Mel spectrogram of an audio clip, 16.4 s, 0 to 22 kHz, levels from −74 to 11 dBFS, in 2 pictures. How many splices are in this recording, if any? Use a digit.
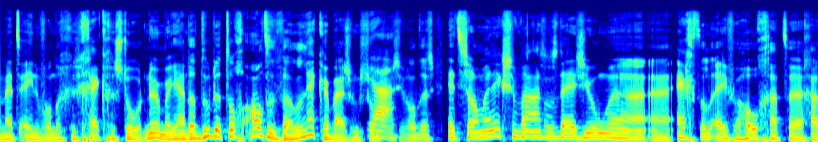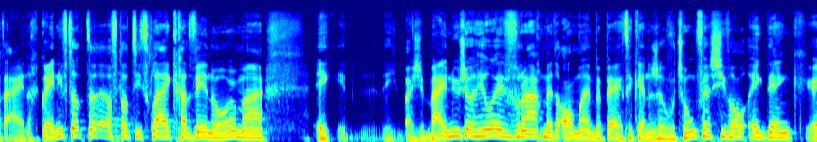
1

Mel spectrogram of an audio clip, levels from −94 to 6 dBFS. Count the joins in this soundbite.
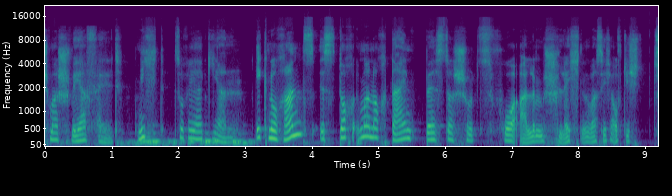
1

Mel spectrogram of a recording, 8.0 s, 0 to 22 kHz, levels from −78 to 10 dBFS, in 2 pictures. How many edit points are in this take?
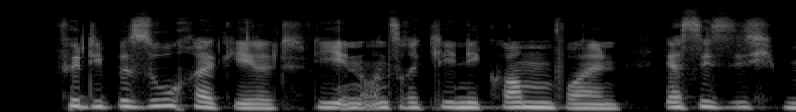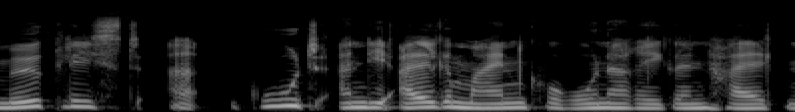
2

